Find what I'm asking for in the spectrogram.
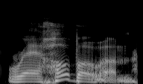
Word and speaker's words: Rehoboam: Okay, so here's the trick to pronouncing the word correctly. And the trick is to say hobo and attach two vowels and a consonant on either end. – Okay. – so it's Rehoboam.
